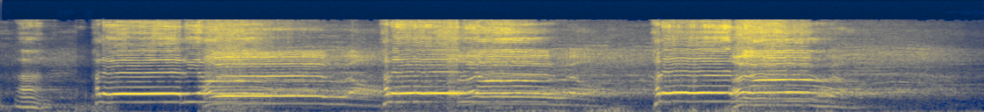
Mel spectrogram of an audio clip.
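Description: A man sings long, held notes into a microphone.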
